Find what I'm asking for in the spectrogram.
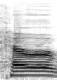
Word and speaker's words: Herer: You just have to find them on Dead Lot, and they tell you the whole Jack Herer rhymes with terror book from start to finish.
